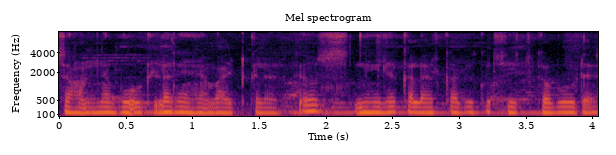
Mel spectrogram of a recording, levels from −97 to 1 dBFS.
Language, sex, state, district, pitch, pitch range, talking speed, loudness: Angika, male, Bihar, Supaul, 145 Hz, 135-145 Hz, 250 wpm, -39 LUFS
